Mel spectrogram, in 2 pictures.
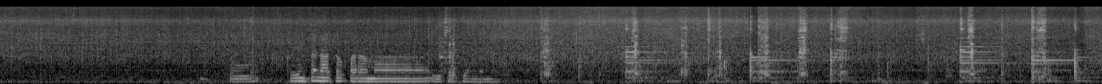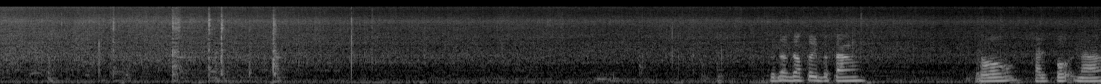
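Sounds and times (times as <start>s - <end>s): vegetables sizzling in butter: 0.0s - 22.0s
metal spatula scraping pan: 4.4s - 4.8s, 5.4s - 8.9s, 9.5s - 13.9s.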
